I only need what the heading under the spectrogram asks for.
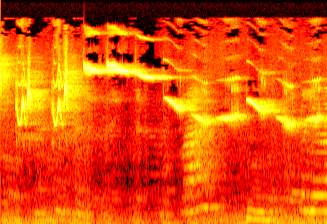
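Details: Training recording of hill blue flycatcher song for caged birds to copy: two sharp chips, then long clear whistles gliding from high to lower pitch, drawn out and sweet, with a faint low hum behind.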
